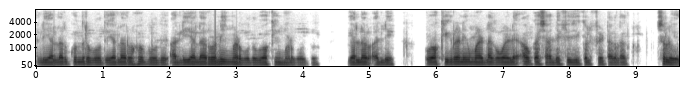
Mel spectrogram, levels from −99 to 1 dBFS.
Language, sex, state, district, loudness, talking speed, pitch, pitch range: Kannada, male, Karnataka, Bijapur, -17 LUFS, 150 wpm, 110 Hz, 110-115 Hz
